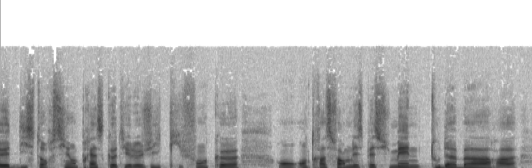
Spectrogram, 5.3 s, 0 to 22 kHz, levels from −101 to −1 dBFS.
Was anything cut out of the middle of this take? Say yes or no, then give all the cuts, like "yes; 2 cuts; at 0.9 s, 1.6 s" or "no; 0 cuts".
no; 0 cuts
